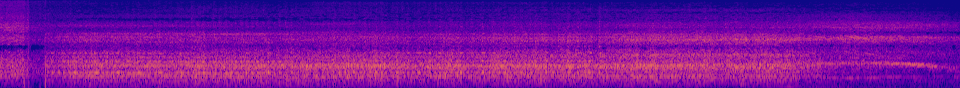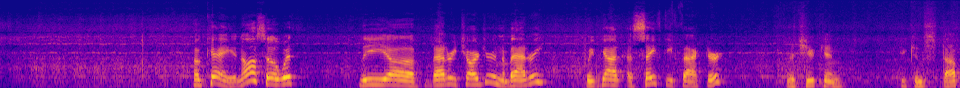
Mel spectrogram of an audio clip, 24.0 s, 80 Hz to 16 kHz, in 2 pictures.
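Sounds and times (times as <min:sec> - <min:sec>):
electric drill spinning lathe: 0:00.0 - 0:24.0
rattle: 0:00.3 - 0:24.0.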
